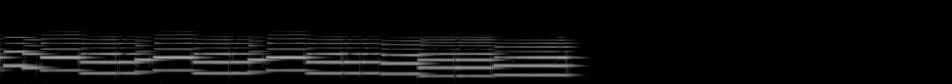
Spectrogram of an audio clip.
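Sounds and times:
waltz in A minor: 0.0 - 5.8.

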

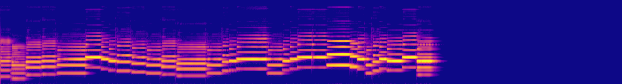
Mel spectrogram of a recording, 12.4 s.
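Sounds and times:
quadrille music: 0.0 - 8.8.

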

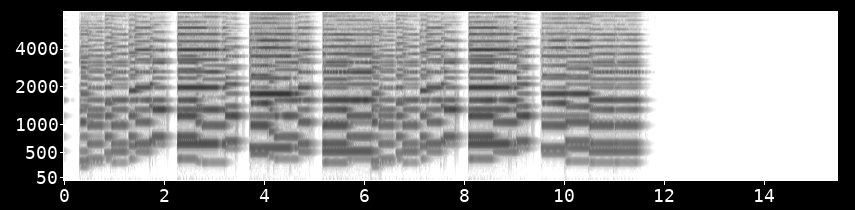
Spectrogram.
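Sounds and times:
two-part polska dance tune: 0.3 - 11.6.

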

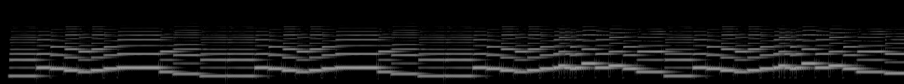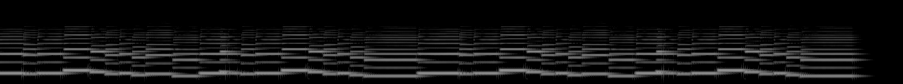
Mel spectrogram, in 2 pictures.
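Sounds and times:
halling folk dance music: 0.2 - 17.0.

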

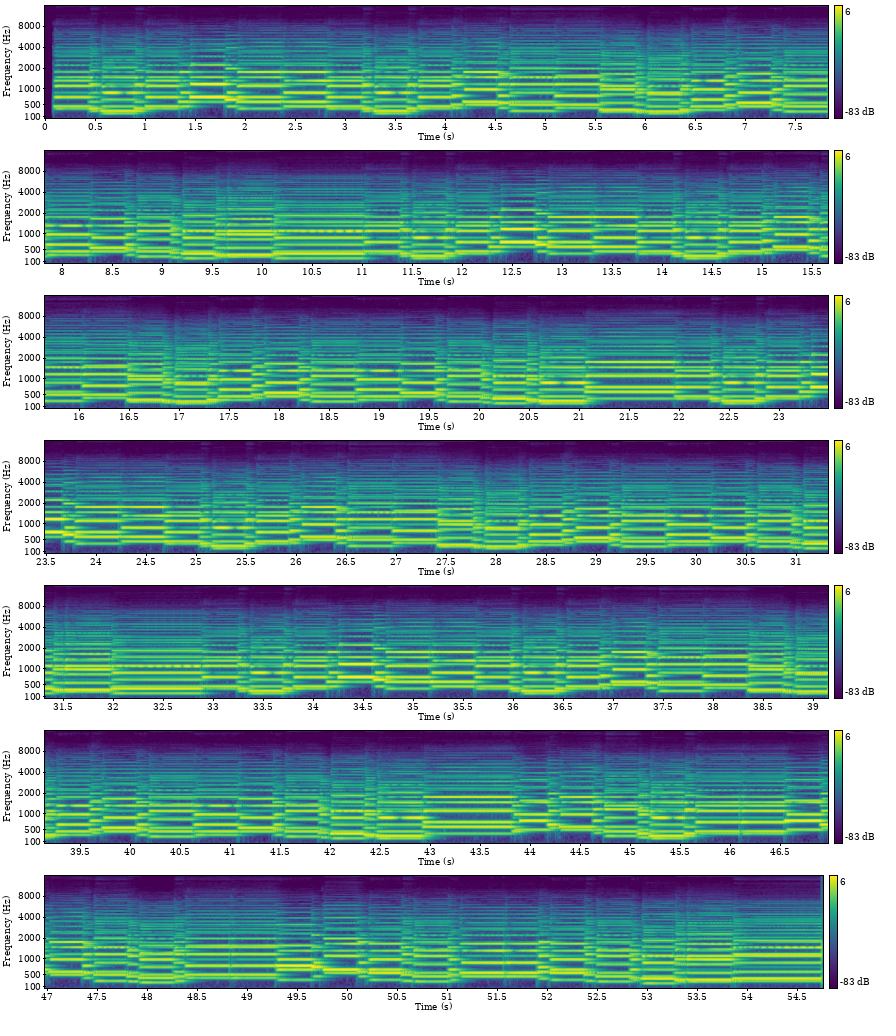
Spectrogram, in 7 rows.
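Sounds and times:
hambo polska folk dance tune: 0.1 - 54.7.

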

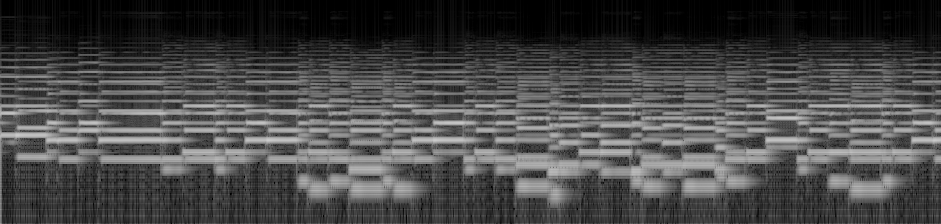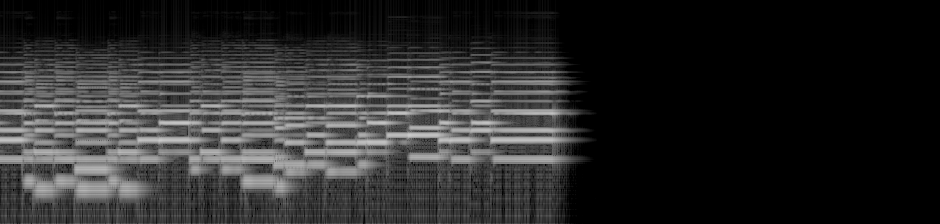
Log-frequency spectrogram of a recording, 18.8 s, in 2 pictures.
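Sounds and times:
reinlender folk dance music: 0.0 - 14.9.

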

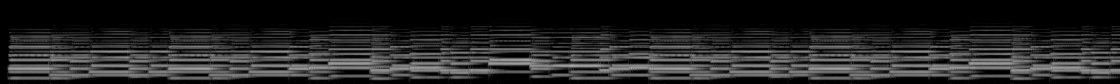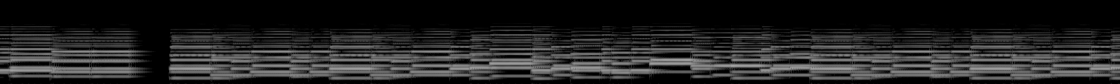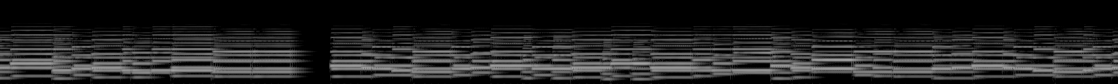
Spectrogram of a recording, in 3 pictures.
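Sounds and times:
schottische dance tune in D major: 0.2 - 33.5.

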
